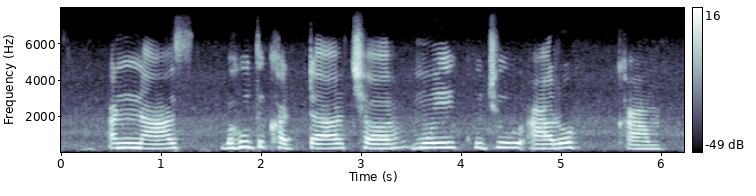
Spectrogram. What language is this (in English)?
Magahi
